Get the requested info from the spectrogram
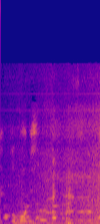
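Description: Outdoor background of other people's voices with a low rumble of passing vehicles, heard in a pause in the foreground speech.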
